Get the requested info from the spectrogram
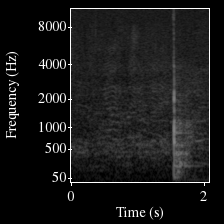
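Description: A steel-tip dart striking a Winmau bristle dartboard once, about a second and a half in: a sharp thud with a brief ring.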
